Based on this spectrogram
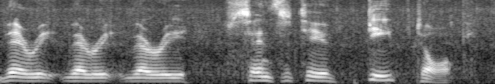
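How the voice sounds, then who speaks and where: Over noticeable background noise, a man at medium pitch speaks at a fairly slow pace with fairly even intonation. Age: 70s. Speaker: psychologist and life coach. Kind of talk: casual talk to camera. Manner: unhurried, with hesitations.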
